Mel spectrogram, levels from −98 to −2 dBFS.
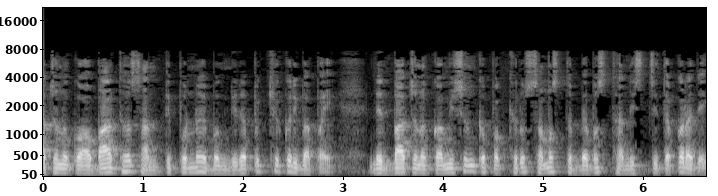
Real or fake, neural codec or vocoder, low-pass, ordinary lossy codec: real; none; none; none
